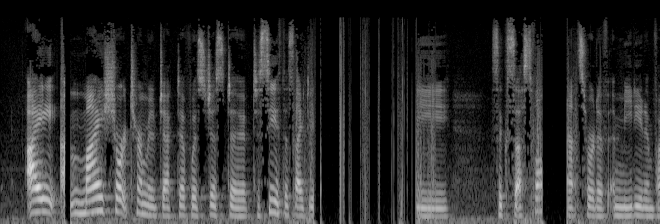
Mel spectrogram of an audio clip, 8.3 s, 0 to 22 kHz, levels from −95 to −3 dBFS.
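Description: At 0.76 s, 3.66 s and 6.62 s the audio suffers an intermittent contact, where a loose plug or cable briefly opens the signal path. The sound drops out for about 76 ms, then 1.29 s, then 316 ms, with scratchy crackle as the contact breaks and remakes and faint hiss in the gaps. Digital dropouts cut cleanly to silence, but here the ragged crackling edges and irregular gap lengths point to a physical connection.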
